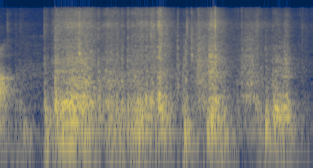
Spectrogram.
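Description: Seatbelt cutter of a Victorinox Rescue Tool pocket knife slicing through cardboard, a continuous scratchy cutting noise that starts a moment in and lasts about a second and a half.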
